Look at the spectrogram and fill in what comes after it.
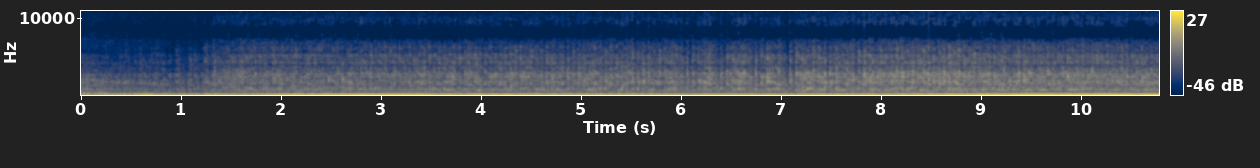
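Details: Ford 300 inline-six with newly finished turbo header, first fire-up after fuel lines were off, exhaust cutouts open: a deep, loud rumble swells steadily as it revs, firing evenly with no misses or knocks. Normal exhaust note.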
